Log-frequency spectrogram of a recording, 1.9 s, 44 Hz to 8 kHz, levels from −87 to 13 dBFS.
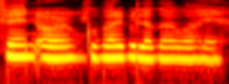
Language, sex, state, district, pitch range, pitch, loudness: Hindi, female, Arunachal Pradesh, Papum Pare, 215-235 Hz, 225 Hz, -16 LUFS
